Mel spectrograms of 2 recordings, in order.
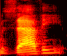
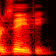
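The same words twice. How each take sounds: First: "Zavi" with a short a, as in savvy; "Zavi" tried with a short first vowel; first pronunciation guess. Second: "Zavi" with a long a, as in navy; "Zavi" tried with an ay sound; alternative pronunciation guess. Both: Shown as a demonstration. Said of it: "don't know how to pronounce your name".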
